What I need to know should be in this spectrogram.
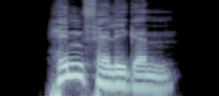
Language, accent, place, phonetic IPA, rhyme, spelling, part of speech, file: German, Germany, Berlin, [ˈhɪnˌfɛlɪɡəm], -ɪnfɛlɪɡəm, hinfälligem, adjective, De-hinfälligem.ogg
- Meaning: strong dative masculine/neuter singular of hinfällig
